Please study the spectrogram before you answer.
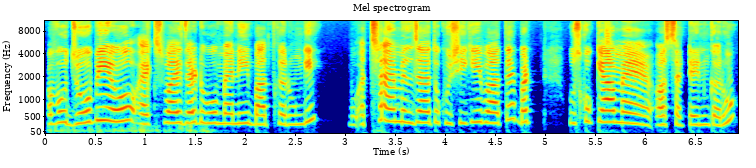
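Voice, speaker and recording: A woman teacher with a Rajasthani Hindi accent, giving a classroom lecture in a brisk, scolding way and urging students to write fast. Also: sits high, no echo.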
